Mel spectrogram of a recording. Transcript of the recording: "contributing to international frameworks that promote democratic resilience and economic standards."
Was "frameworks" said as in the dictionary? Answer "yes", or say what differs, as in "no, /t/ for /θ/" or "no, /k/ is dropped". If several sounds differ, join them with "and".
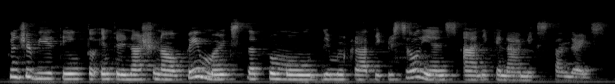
no, /ɹ/ is dropped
